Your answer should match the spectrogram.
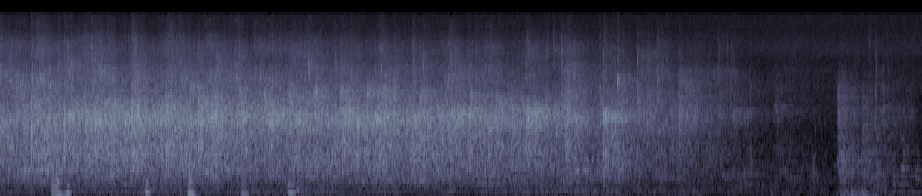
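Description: An audience applauds with dense, sustained clapping that holds steady for several seconds, then thins out and tapers off toward the end.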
